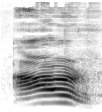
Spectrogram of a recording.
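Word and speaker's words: 二: 2 এর চাইনিজ আর, আ না, আর আর R.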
